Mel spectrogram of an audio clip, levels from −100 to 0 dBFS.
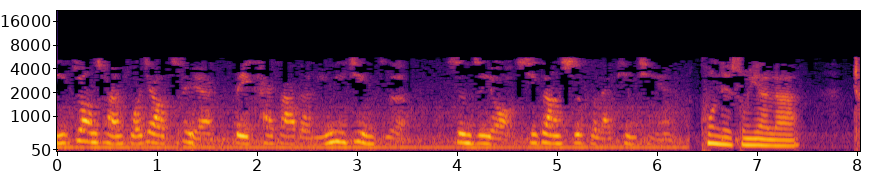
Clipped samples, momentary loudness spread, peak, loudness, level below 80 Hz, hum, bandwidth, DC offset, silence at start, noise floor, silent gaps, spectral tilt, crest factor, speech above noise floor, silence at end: under 0.1%; 15 LU; -6 dBFS; -21 LUFS; -54 dBFS; none; 5.8 kHz; under 0.1%; 0 s; -43 dBFS; none; -12 dB/octave; 16 dB; 23 dB; 0 s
